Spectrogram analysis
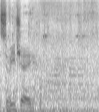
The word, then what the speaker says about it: ceviche: This is ceviche. Ceviche. Yeah. That's how you say it.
